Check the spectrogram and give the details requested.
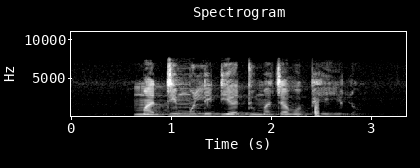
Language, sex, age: Northern Sotho, male, 23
